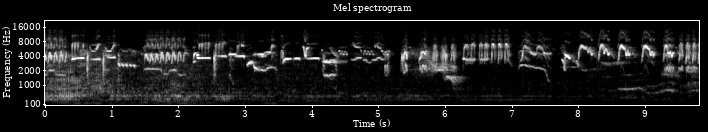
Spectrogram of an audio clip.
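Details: Wild lesser shortwing (cingcoang coklat) arriving to attack sings quick, high, buzzy and whistled phrases in a long tumbling series over a faint low background hum.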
